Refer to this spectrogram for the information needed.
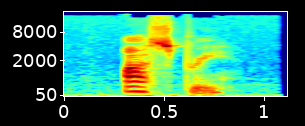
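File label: "osprey", American English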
